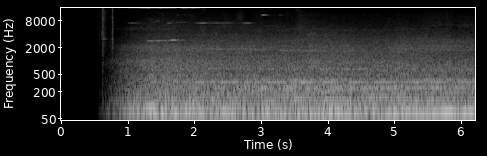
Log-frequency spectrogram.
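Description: A steady low rumble with a faint hum over it, cutting in suddenly out of silence about half a second in, with a sharp click as it starts.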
